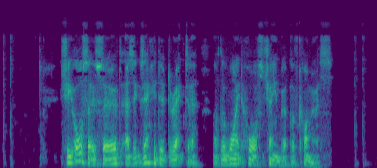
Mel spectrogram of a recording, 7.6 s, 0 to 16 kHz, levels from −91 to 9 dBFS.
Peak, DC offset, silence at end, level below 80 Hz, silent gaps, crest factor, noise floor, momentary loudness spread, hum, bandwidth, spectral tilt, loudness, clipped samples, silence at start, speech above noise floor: -4 dBFS; under 0.1%; 0.95 s; -48 dBFS; none; 18 dB; -79 dBFS; 16 LU; none; 9.6 kHz; -6 dB/octave; -21 LUFS; under 0.1%; 1.2 s; 58 dB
